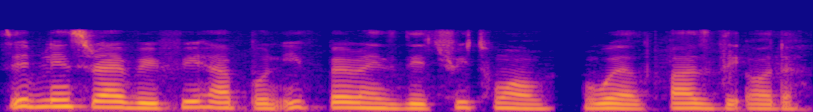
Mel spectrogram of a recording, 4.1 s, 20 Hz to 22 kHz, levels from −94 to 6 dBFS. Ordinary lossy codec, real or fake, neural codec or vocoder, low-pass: none; real; none; 7.2 kHz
